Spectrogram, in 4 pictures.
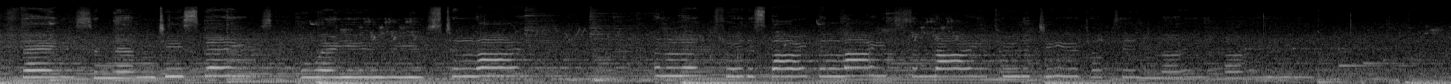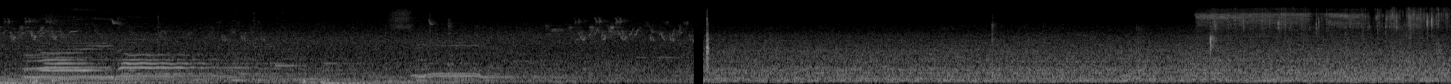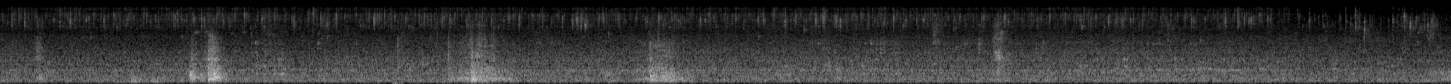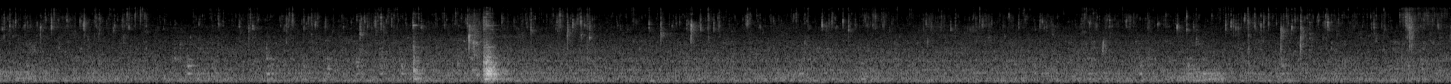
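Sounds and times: knocks or splashes: 30.2 - 32.0, 33.0 - 34.3, 35.4 - 36.0, 47.5 - 48.9
tap running into sink: 30.3 - 32.0.

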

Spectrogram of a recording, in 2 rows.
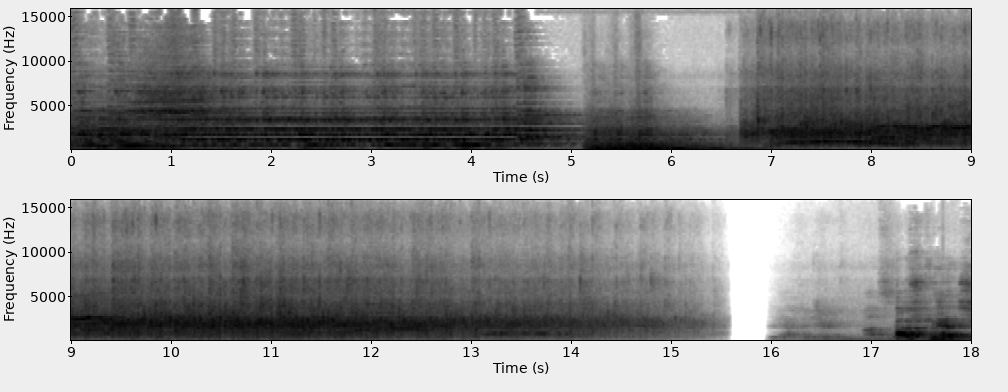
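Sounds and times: audience applauding: 6.5 - 15.6.

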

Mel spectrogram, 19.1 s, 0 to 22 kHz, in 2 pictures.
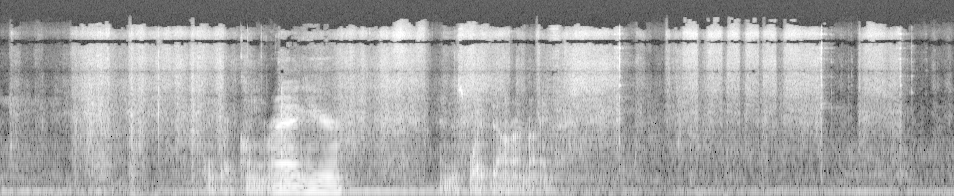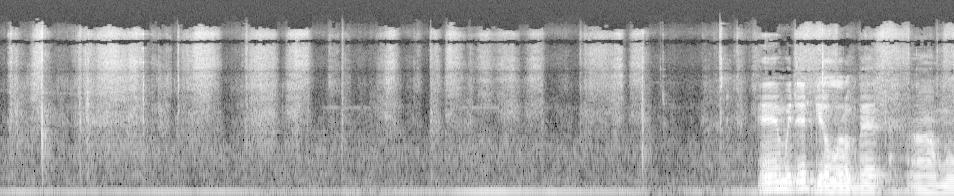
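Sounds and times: low steady hum: 0.0 - 19.0
cloth rag wiping knife blade: 0.8 - 9.2, 16.9 - 19.0.

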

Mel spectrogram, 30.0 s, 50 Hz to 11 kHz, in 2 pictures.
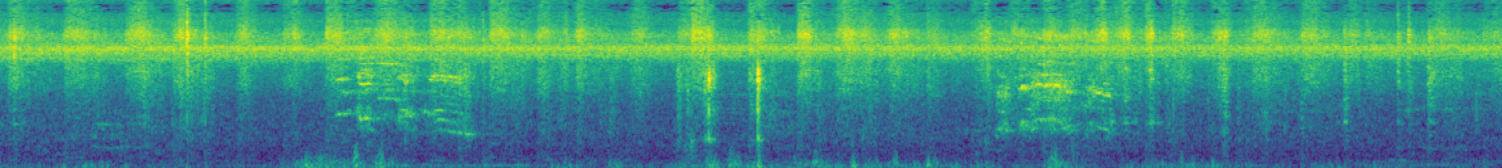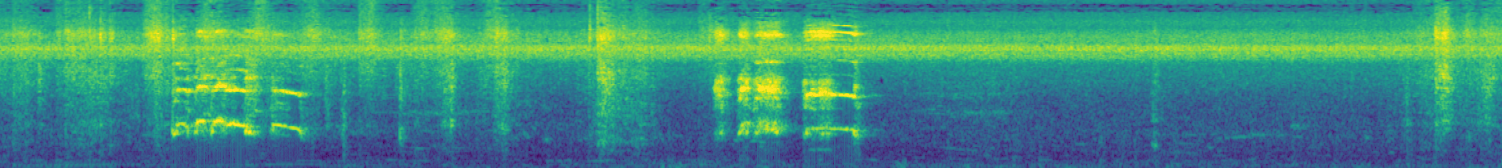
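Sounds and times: broom sweeping dirt: 0.0 - 23.7, 28.3 - 30.0
rooster crowing: 3.2 - 5.0, 9.8 - 11.6, 16.6 - 18.3, 22.1 - 23.8.

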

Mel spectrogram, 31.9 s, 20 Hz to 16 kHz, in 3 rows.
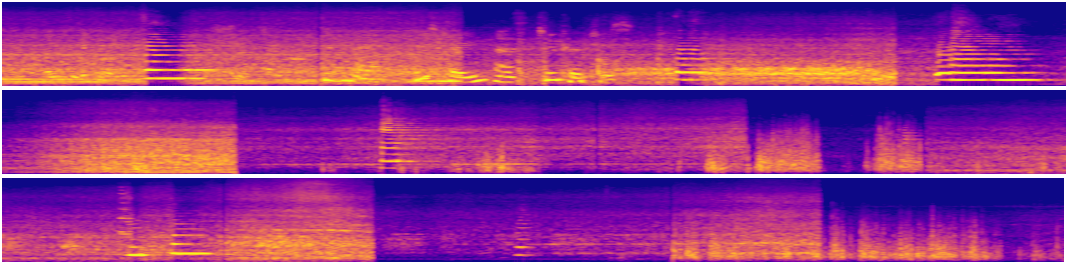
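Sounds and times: trains passing through stations: 0.0 - 31.9
train horn blasts: 1.4 - 2.2, 6.7 - 7.1, 9.3 - 10.6, 14.4 - 15.0, 22.4 - 23.5, 26.4 - 27.2.

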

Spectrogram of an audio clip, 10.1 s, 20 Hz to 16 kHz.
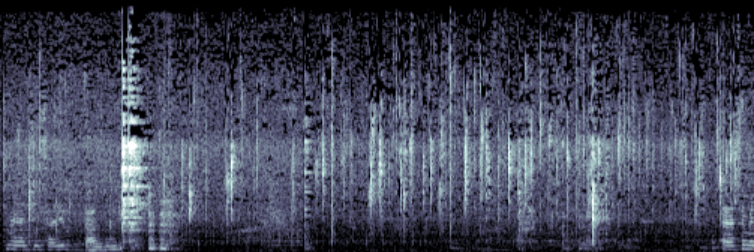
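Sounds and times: deep-frying sizzle with crackles: 0.0 - 10.0
metal spoon clinking pan: 1.6 - 2.1, 6.6 - 8.3.

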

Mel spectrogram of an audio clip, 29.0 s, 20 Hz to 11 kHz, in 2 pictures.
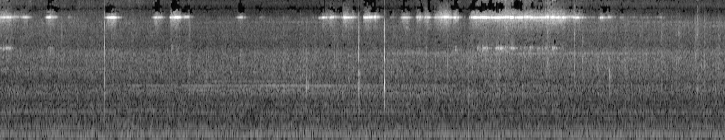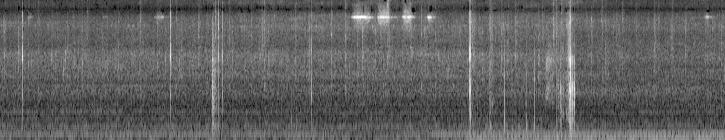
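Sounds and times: thin high whine: 0.0 - 1.4, 2.0 - 12.4
small wheels clicking over rails: 6.4 - 12.4, 13.2 - 29.0.

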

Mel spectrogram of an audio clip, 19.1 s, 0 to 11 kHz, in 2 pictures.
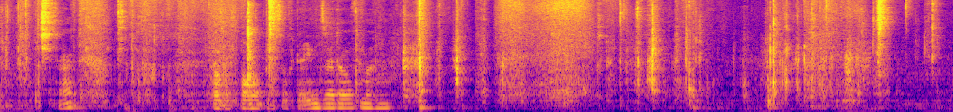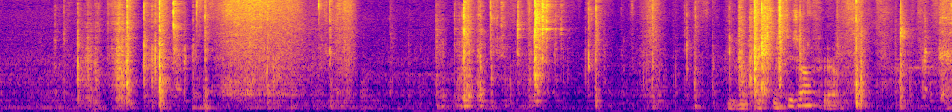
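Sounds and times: cardboard scraping and rustling: 0.0 - 8.8.

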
